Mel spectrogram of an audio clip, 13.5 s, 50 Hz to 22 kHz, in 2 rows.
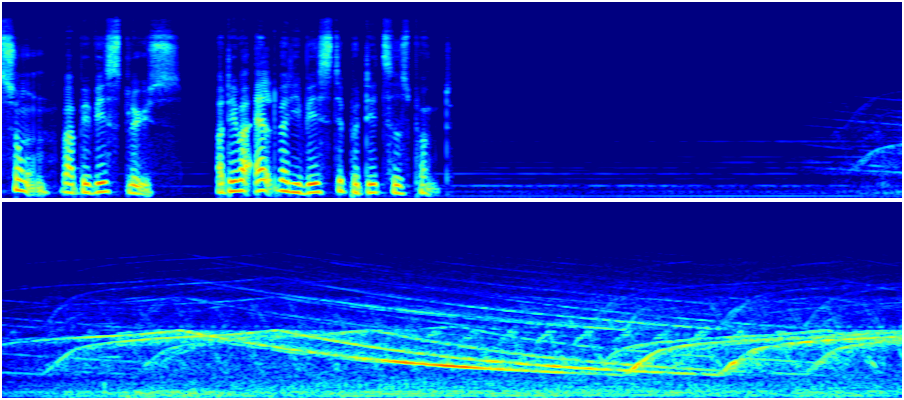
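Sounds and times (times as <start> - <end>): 
speech: 0.0 - 3.5
police siren wailing: 6.2 - 13.4.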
